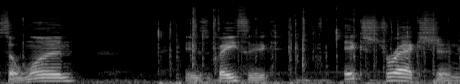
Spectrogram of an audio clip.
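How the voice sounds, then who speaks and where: Someone with a Texan accent talks at a very slow pace. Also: man. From Texas. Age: 30s. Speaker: coding streamer, aspiring web developer. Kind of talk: live coding stream, casual chat. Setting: livestream. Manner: casual, conversational.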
